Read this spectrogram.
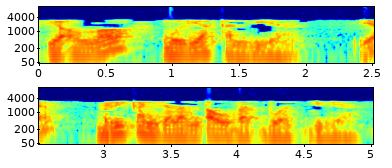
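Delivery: low, hushed demonstration of a prayer; gentle prayer. Shown as a demonstration. Speaker shows the audience how to pray for a stranger, low and hushed. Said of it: "Gimana cara mendoakannya?".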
